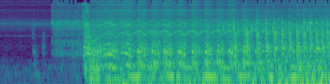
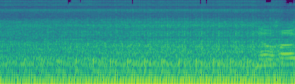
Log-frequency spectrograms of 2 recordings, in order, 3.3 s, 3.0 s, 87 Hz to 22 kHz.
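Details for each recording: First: About 2004 International 4400 with a DT466 diesel, 421,000 miles, sat over winter. After the fuel bowl was flushed and refilled, the restart is a short crank then a harsh, ragged, knocking start settling into a clattering idle; owner thinks it needs more and better fuel. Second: Likely 2004 International 4400 DT466 diesel truck that sat unused, idling after fuel additive: steady diesel clatter at an even beat about 2.5 per second, earlier slight miss now gone, no chugs or putters; normal smooth idle, though heavy blowby remains.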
